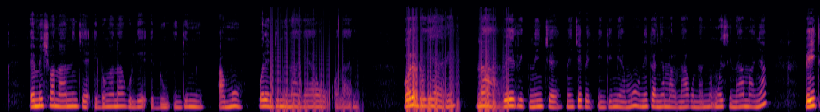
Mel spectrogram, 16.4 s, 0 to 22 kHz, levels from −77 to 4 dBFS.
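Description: From 5.39 to 10.18 s, after "edung intimi amu ore", buffer tearing adds a robotic 43.1 Hz rattle to the speech, fitting a 1024-sample buffer. Write and read positions have crossed, so about 15% of each period replays audio roughly 100 ms stale. The waveform shows hard joins; the spectrogram shows regular vertical stripes.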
